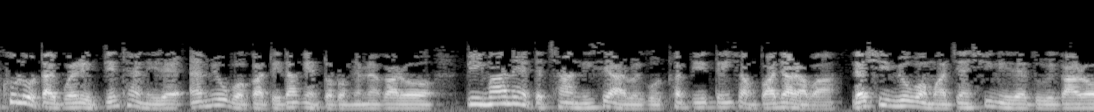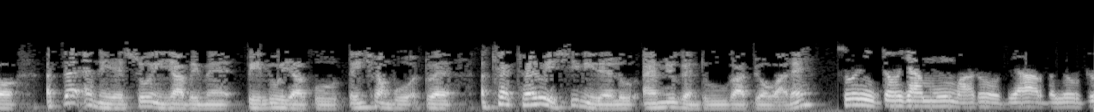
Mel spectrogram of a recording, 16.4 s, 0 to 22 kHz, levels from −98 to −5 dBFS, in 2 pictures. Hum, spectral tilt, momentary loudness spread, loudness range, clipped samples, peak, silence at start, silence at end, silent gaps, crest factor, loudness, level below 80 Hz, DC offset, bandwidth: none; -5 dB/octave; 7 LU; 2 LU; under 0.1%; -6 dBFS; 0 s; 0 s; none; 18 dB; -23 LUFS; -56 dBFS; under 0.1%; 5.2 kHz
